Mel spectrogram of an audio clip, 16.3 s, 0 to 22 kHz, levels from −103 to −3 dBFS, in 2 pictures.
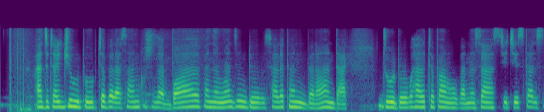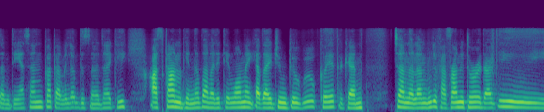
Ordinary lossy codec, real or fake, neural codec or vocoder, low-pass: none; fake; codec, 16 kHz, 0.5 kbps, X-Codec, HuBERT features, trained on balanced general audio; none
